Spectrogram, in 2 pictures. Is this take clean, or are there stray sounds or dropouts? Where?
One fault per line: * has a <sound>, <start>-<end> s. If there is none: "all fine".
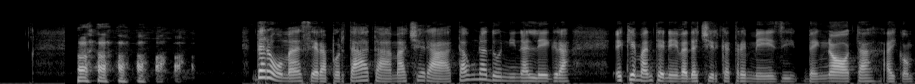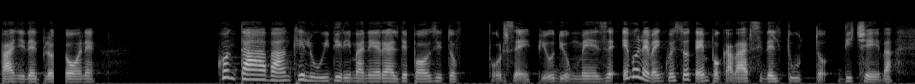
* has a laugh, 0.8-2.0 s
* has a dropout, 9.7-9.8 s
